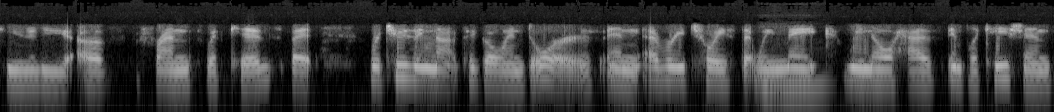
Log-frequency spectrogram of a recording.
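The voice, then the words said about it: Exhausted, tired-sounding voice. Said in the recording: “I can hear the exhaustion in her voice.”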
